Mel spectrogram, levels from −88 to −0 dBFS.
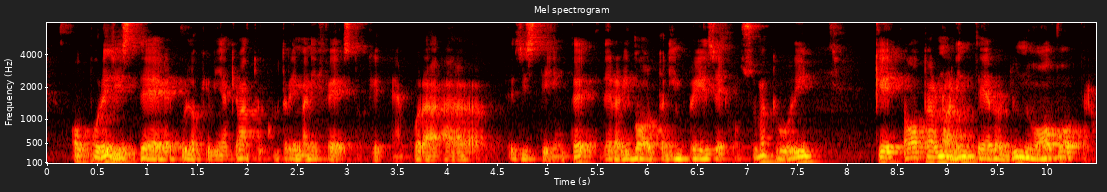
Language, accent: Italian, native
